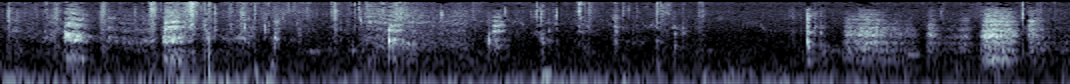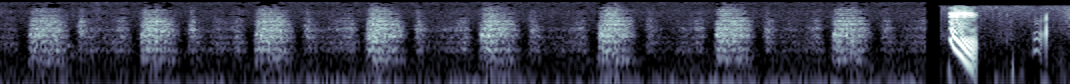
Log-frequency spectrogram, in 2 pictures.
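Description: A dog panting in quick, even breaths, about two a second. Near the end a loud falling cry cuts in.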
